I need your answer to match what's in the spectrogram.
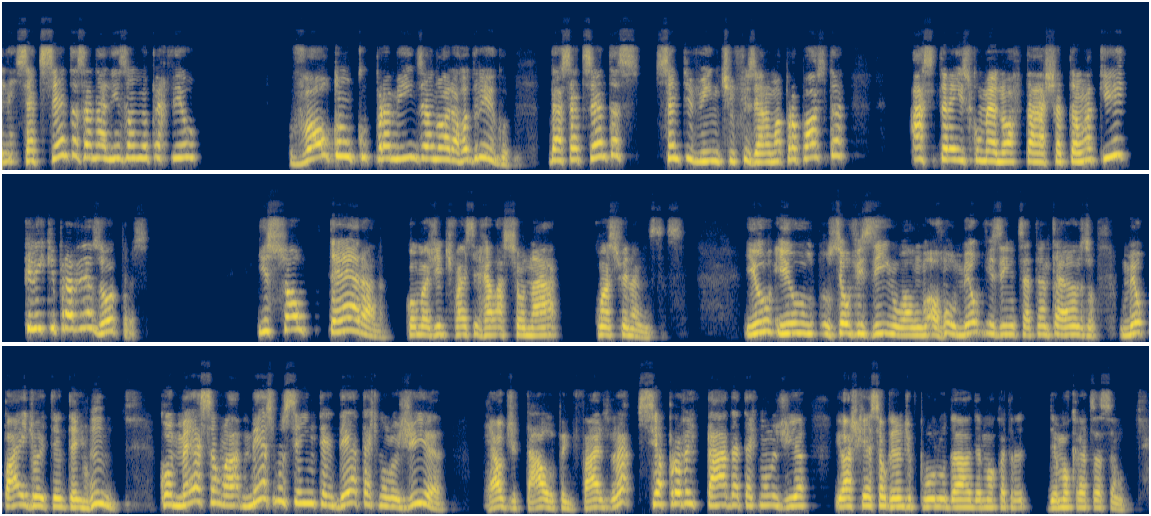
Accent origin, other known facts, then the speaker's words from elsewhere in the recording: Brazil; como brasileiro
